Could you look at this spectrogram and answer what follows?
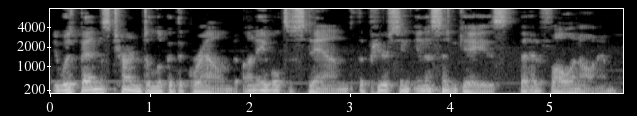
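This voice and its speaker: A man's voice: very deep voice, very animated, moderate pace, vocal fry, slight background noise. A man reading scripted story narration as the narrator.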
